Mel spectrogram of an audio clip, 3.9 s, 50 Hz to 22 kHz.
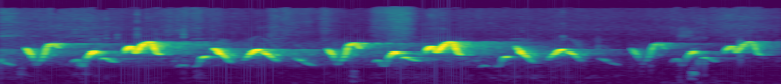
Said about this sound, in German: Das sind 2 Zaunkönige aus Ecuador, Kastanienrückenzaunkönige, und zwar ein Männchen und ein Weibchen. Klingt wie einer. Die wechseln sich so schnell ab im Gesang, dass man normalerweise meint, das ist nur einer.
